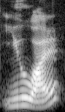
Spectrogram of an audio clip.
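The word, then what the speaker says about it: 유월: June is pronounced 6월. So you say 6월 26일. 26일 actually. Do you remember the pronunciation of 16th in the dialogue in the beginning of this unit? Yes. 26th is pronounced 26일. Repeat, 26일. Since October is pronounced 10월, when you say October 21st, you say 10월 21일. Please remember 6월 and 10월 are differently pronounced unlike the other names of the months.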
